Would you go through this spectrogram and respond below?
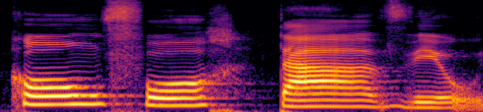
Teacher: In European Portuguese, you have the vowels there, but they just skip them. They say confortável, confortável, something like that, I guess.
